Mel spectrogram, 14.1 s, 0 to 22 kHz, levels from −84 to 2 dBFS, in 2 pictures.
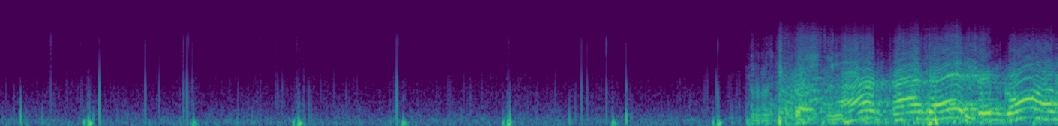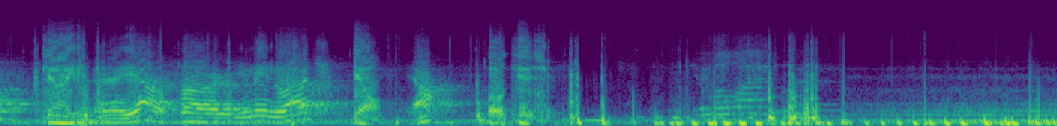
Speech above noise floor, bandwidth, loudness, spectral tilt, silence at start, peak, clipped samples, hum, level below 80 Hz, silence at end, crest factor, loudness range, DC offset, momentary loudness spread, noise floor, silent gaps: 33 dB; 7.6 kHz; -18 LUFS; -8.5 dB/octave; 0.55 s; 0 dBFS; under 0.1%; none; -30 dBFS; 0 s; 18 dB; 22 LU; under 0.1%; 20 LU; -50 dBFS; none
